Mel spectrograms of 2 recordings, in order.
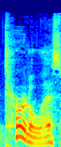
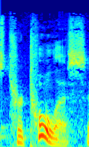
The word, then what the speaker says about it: Tertullus: I said Tertullus, but I think actually his name was Tertullus, if you look at the accent there.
